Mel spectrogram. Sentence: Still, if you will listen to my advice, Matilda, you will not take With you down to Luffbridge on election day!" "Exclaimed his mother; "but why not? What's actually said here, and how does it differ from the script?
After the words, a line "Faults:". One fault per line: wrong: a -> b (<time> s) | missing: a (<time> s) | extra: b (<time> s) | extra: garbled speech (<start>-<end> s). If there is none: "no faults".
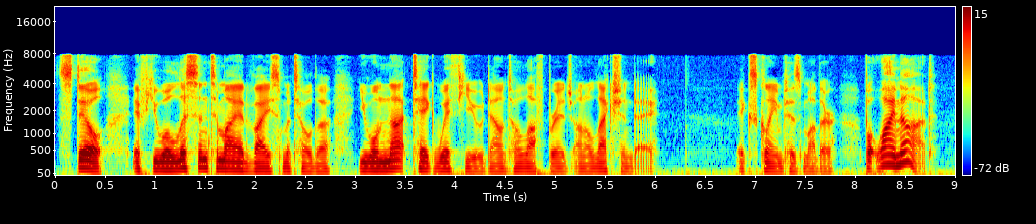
Still, if you will listen to my advice, Matilda, you will not take With you down to Luffbridge on election day!" "Exclaimed his mother; "but why not?
Faults:
no faults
